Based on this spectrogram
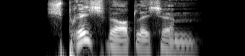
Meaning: strong dative masculine/neuter singular of sprichwörtlich
- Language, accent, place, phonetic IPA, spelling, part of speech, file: German, Germany, Berlin, [ˈʃpʁɪçˌvœʁtlɪçm̩], sprichwörtlichem, adjective, De-sprichwörtlichem.ogg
